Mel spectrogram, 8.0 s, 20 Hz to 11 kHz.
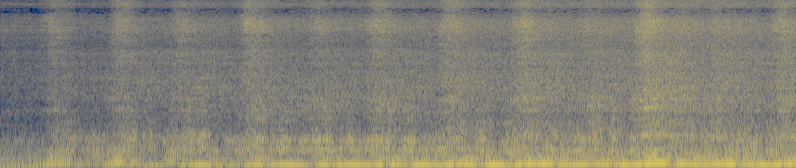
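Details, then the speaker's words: Hyundai Matrix 1.6 automatic, cold engine: revs rise to a deep steady drone in D, R and 2 but the car never moves; gearbox not engaging drive when cold, cause unconfirmed. "sudah tekan minyak guys tapi tidak pernah jalan so Memang betul lah kata ono dia Dia juga kalau izin sejuk kelinci sejuk kereta ini tidak dapat Jalan"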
